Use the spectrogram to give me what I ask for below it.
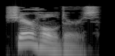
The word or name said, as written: shareholders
